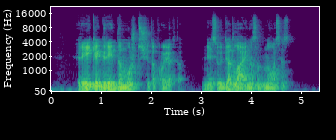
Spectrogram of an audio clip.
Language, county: Lithuanian, Panevėžys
